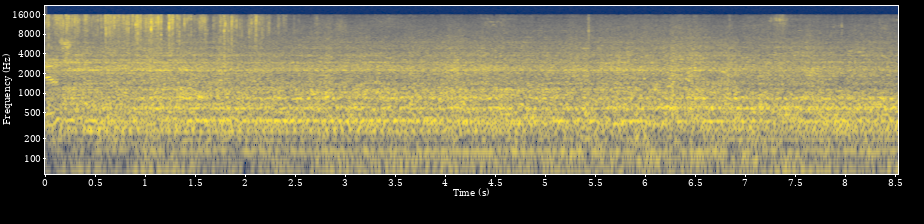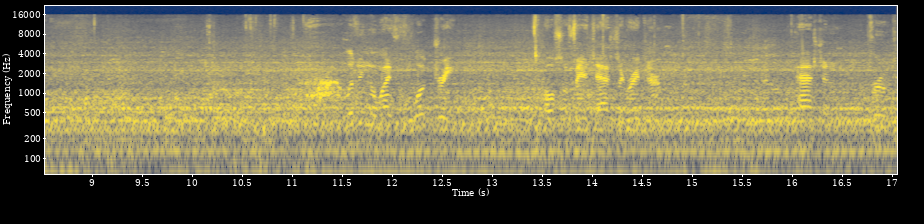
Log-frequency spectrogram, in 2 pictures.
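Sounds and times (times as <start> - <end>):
passenger train running rumble: 0.0 - 17.0.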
